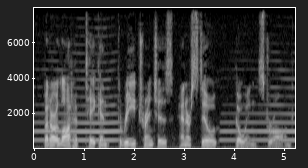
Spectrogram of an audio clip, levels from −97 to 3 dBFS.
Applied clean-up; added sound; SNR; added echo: none; Wind instrument, woodwind instrument; 12 dB; none.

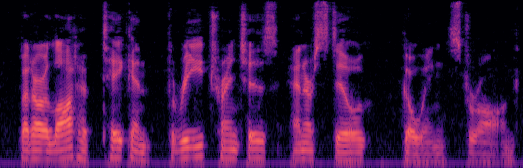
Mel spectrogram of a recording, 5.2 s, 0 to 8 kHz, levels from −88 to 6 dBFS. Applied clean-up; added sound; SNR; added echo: none; none; none; none.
